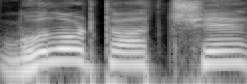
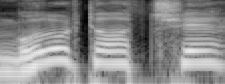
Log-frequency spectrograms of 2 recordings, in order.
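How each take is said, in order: No difference in how they are said.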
